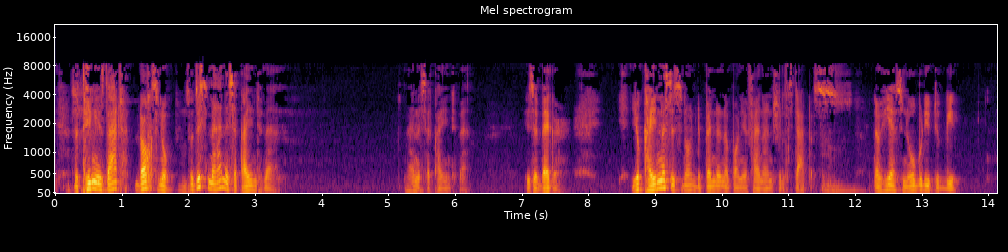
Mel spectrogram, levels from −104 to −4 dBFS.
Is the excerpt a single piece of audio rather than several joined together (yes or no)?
no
